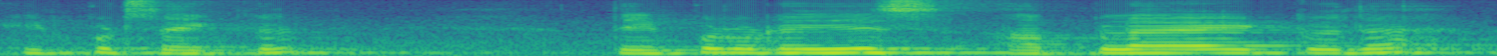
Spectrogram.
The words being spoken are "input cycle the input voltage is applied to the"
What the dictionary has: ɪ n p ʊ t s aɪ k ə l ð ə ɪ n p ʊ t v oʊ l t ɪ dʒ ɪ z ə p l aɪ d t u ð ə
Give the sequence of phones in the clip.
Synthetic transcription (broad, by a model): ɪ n p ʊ t s aɪ k ə l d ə ɪ n p ʊ t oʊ t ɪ ɪ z ə p l aɪ d t u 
